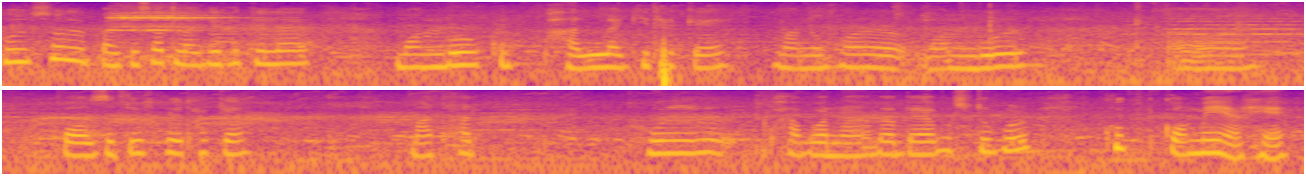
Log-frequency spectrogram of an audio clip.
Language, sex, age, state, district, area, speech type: Assamese, female, 18-30, Assam, Kamrup Metropolitan, urban, spontaneous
